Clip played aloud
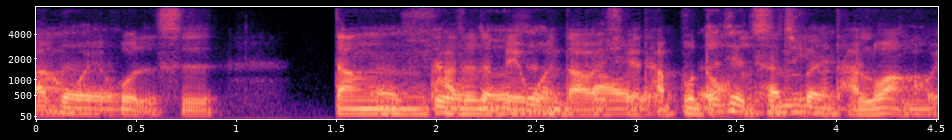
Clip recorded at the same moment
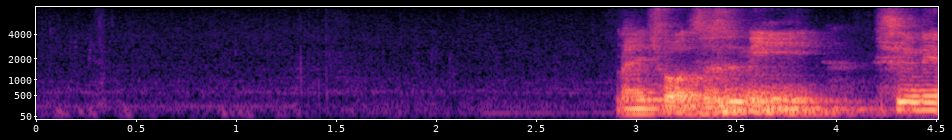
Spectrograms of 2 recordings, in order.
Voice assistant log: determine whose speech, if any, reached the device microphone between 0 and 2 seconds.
neither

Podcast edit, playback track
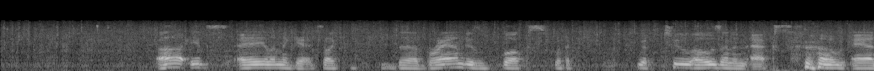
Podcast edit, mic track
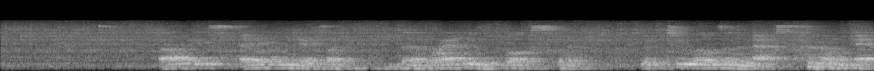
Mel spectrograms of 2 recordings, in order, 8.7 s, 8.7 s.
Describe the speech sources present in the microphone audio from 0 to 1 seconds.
neither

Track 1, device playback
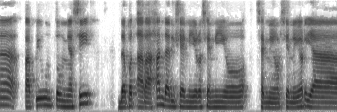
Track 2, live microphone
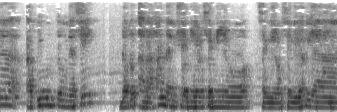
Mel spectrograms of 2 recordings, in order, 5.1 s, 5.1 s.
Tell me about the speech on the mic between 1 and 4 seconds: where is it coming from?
echo only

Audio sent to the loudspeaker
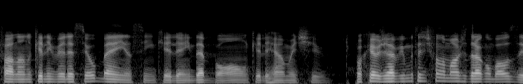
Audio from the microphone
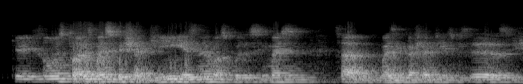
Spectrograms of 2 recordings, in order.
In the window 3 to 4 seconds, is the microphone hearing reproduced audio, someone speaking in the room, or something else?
user only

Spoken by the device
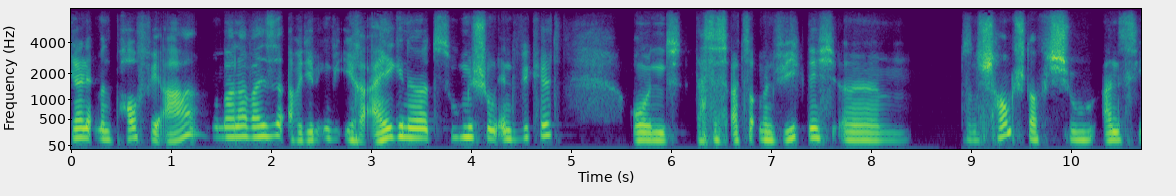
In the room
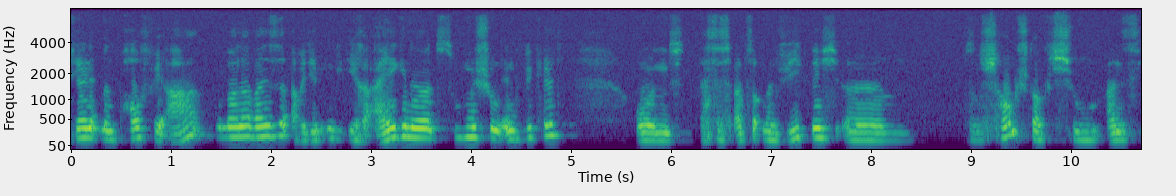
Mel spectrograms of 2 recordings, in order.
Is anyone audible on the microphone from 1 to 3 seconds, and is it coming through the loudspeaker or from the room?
echo only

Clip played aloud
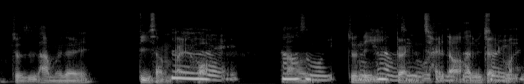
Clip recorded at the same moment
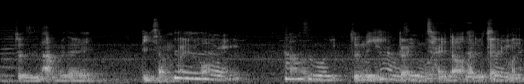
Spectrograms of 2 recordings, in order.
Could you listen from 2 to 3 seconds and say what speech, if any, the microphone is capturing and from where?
echo only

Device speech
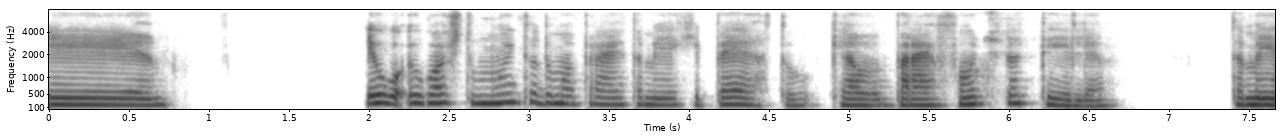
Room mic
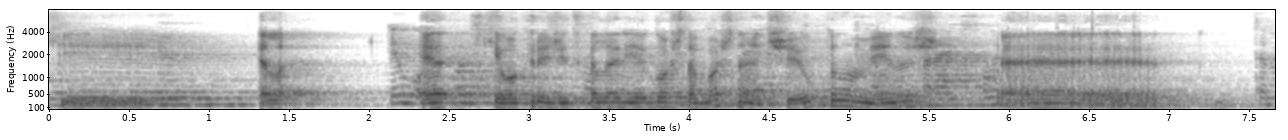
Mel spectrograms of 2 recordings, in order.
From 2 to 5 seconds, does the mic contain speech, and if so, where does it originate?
both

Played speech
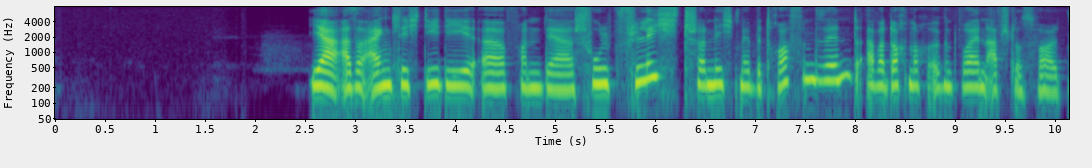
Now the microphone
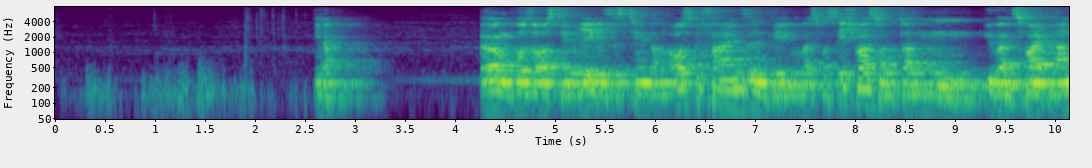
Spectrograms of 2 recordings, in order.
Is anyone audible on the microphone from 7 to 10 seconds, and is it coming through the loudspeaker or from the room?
user only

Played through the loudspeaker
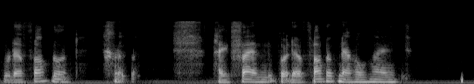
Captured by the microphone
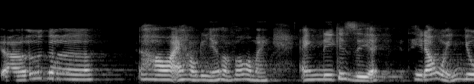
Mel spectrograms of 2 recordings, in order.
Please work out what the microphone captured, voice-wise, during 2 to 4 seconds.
user only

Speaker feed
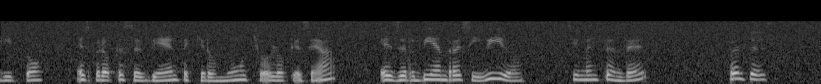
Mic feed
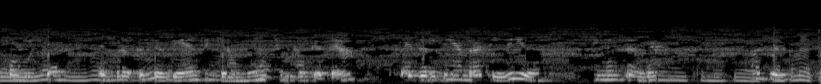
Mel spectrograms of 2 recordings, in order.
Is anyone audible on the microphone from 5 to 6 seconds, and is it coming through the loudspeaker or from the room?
echo only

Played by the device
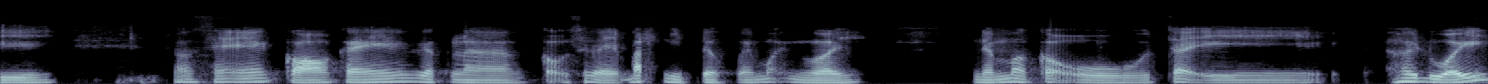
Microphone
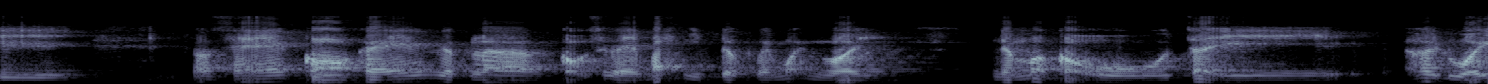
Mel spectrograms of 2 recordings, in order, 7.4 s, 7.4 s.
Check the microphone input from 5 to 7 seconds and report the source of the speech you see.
echo only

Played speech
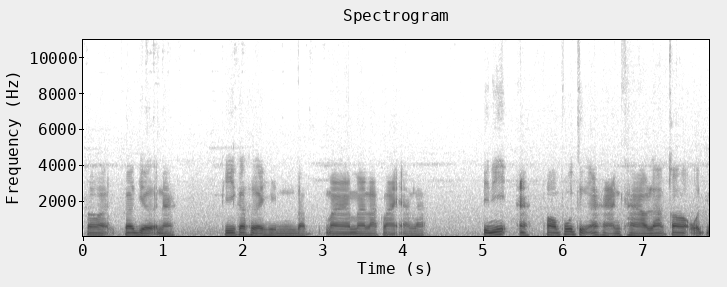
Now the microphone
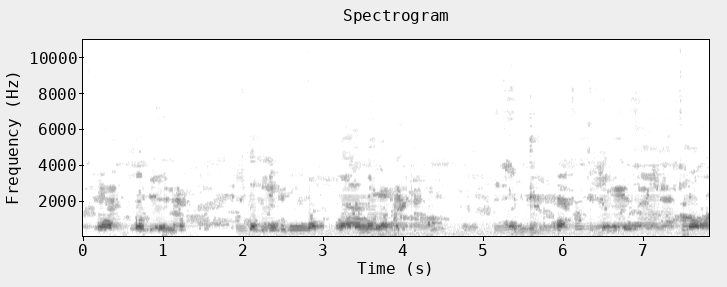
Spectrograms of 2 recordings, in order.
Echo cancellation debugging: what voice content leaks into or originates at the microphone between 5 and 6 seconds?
echo only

